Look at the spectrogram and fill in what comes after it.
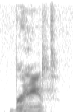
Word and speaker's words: Brandt: Am I saying that right? Sabine Brandit? – Brandt. T-silent.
